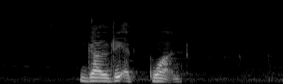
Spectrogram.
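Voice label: to grind herbs, Tlacochahuaya Zapotec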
